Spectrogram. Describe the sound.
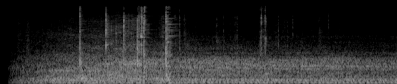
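A fuel pump fills a car's tank at a gas station with a steady rushing hum, and several sharp metallic clicks of nozzle handling sound early on.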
